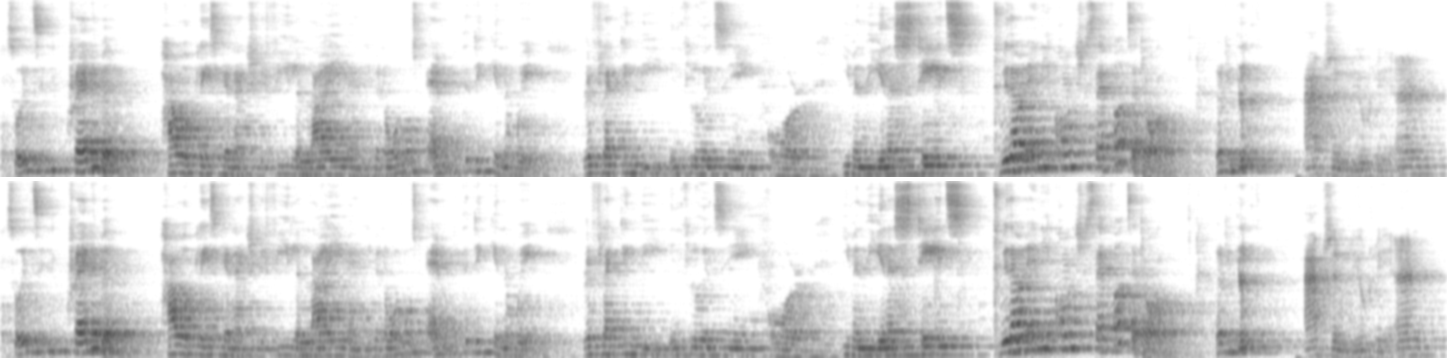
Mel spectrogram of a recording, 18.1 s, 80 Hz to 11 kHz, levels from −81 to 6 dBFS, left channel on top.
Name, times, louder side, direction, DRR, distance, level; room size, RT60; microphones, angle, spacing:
voice 1, 0.0-1.5 2.0-6.7 7.3-10.1 10.5-12.1 12.5-14.6 15.2-15.7, equal, 15° right, 0 dB, 0.9 m, -31 dB
voice 2, 16.3-17.8, right 3 dB, 40° right, 5 dB, 0.6 m, -39 dB
5.7 x 3.8 x 5.8 m, 1.5 s
head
